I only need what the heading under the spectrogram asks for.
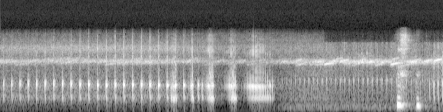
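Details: Northern Leopard Frog calling from far off but still audible: a rapid, rattling snore of pulses, likened to a growling leopard, breaking into low, chuckling, laugh-like grunts.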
